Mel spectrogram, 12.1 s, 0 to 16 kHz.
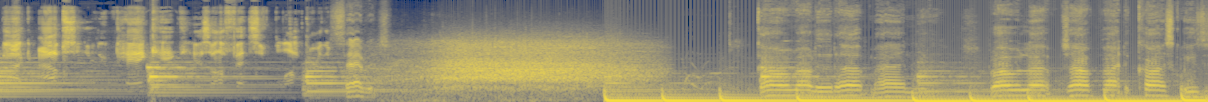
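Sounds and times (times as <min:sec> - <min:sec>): stadium crowd cheering: 0:03.9 - 0:06.8.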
